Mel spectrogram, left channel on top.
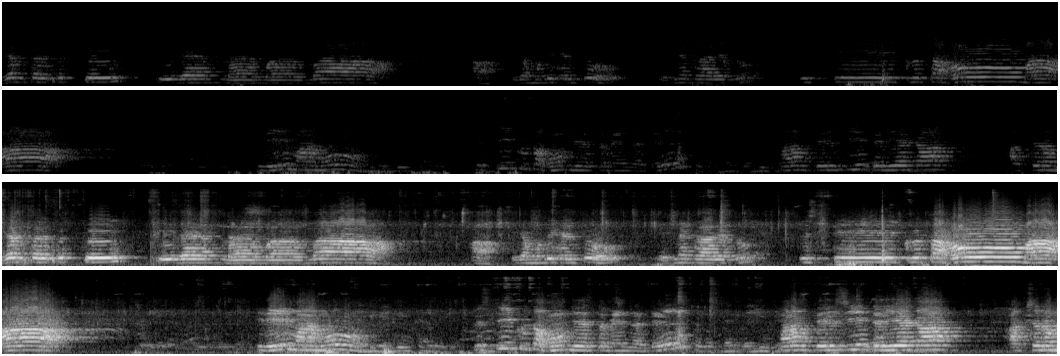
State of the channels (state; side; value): quieter; left; 31.7 dB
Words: सरस्वत्यै इदं नमः। ఇక ముందుకెళ్తూ యజ్ఞకు రాలేదు సృష్టికృత హోమ. ఇది మనము సృష్టికృత హోమం చేస్తాం. ఏంటంటే మనం తెలిసి తెలియక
